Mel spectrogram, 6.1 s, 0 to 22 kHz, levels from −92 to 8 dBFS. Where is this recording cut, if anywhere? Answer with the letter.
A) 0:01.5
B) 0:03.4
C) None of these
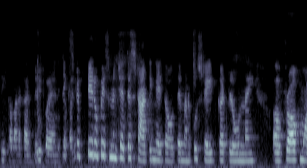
A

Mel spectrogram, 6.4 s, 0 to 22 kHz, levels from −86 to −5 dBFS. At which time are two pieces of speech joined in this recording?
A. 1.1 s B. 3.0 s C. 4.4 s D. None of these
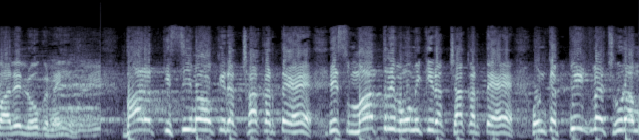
A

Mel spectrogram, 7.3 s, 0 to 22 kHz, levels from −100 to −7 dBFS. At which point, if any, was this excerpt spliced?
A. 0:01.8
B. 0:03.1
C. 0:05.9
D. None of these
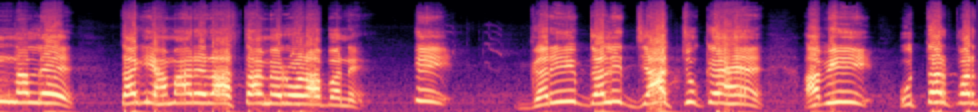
B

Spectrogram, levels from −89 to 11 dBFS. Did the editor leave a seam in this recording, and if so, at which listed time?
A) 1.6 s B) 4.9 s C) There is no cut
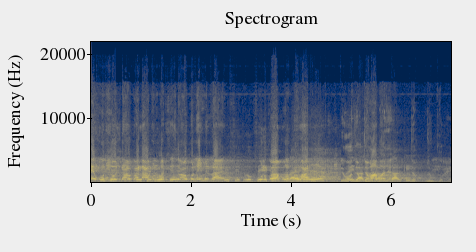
B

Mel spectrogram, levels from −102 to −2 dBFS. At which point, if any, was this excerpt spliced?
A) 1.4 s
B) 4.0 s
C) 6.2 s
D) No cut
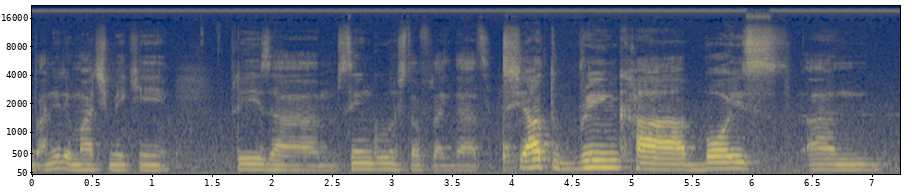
B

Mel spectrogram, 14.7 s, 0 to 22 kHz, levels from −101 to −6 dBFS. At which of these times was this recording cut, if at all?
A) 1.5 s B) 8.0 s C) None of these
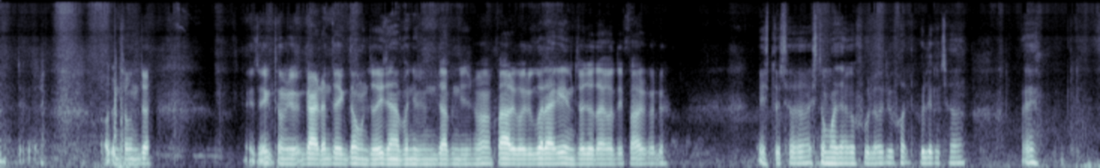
A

